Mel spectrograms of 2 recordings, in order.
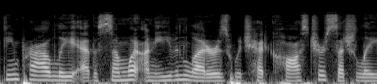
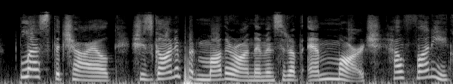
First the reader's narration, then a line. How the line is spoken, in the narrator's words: cried Jo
